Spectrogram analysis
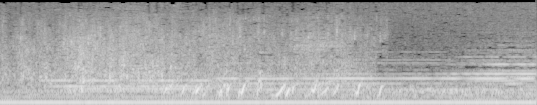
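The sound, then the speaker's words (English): River water rushes up into an airlock around two divers in scuba gear, making a steady gurgling, pouring flow with a run of bubbly tones through the middle that then eases off. “Carter and Yoshizumi stand in the airlock as river water rushes up around them”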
